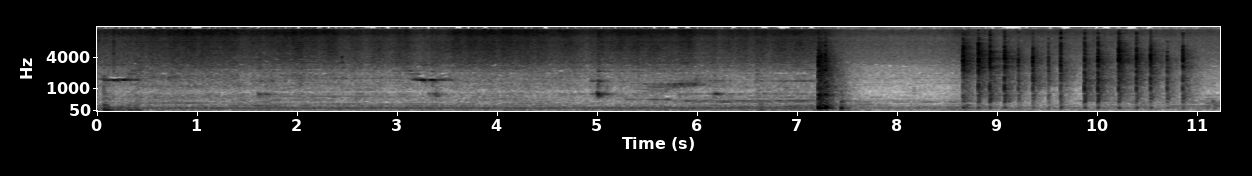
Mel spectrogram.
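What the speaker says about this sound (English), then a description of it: "we're basically just cooking these onions down just until they're real kind of clear" Onions cooking down in a pan for homemade marinara, giving a steady close sizzle and hiss with occasional stirring scrapes, a brief pause, then a run of sharp rhythmic ticks and crackles.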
